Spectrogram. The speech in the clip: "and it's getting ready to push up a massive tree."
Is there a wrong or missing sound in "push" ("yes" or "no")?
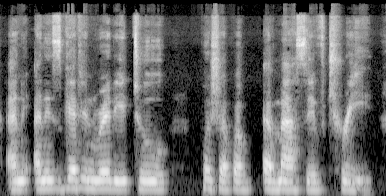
no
